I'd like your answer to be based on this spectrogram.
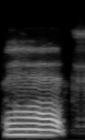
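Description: It is said in a sad tone.

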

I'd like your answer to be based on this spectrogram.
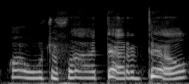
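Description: It is spoken in a thick, mumbled way.

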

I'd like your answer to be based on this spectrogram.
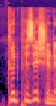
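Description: It is said in an approving, praising tone. The player is being told he is already well placed. "his inflection isn't good position"

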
